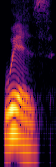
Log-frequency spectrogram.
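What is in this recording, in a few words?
"whiz", British English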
